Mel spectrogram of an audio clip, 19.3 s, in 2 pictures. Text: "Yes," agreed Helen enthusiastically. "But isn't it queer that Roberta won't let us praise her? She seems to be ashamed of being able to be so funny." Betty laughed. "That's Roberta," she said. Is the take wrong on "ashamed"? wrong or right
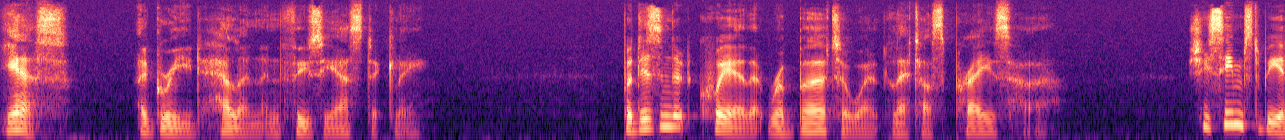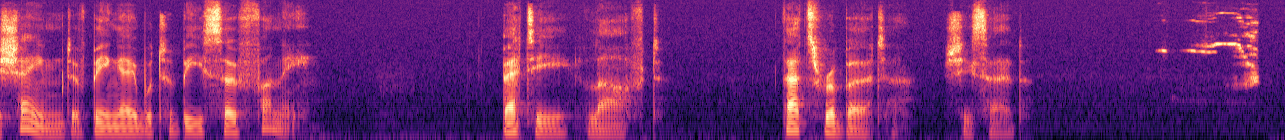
right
